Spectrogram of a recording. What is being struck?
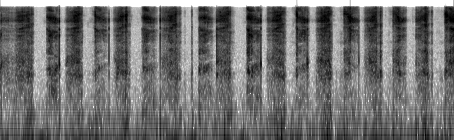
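Plastic earphone inline microphone and steel tweezers.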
